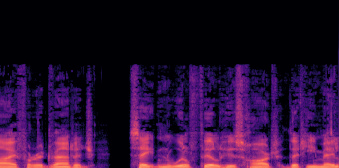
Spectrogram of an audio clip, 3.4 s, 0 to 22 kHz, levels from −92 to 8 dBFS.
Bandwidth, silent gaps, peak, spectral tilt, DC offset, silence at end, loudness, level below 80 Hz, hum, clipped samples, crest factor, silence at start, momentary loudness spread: 13.5 kHz; 1.20-1.29 s; -4 dBFS; -6.5 dB/octave; under 0.1%; 0 s; -20 LUFS; -38 dBFS; none; under 0.1%; 16 dB; 0 s; 6 LU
